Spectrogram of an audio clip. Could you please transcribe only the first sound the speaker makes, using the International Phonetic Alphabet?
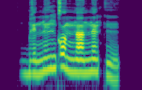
ɡ͡b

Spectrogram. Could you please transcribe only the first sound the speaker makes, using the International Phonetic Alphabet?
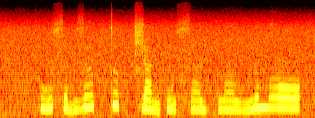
t̪ʰ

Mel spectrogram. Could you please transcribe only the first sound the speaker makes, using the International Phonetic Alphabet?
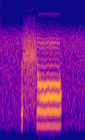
ʃ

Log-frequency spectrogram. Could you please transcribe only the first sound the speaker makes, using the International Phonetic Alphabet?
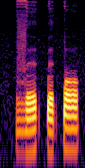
v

